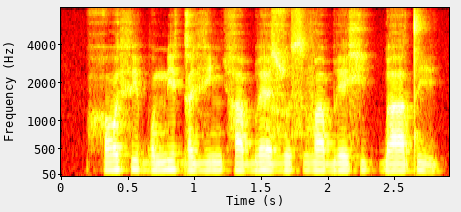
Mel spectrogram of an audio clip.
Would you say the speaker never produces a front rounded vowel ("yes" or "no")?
yes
